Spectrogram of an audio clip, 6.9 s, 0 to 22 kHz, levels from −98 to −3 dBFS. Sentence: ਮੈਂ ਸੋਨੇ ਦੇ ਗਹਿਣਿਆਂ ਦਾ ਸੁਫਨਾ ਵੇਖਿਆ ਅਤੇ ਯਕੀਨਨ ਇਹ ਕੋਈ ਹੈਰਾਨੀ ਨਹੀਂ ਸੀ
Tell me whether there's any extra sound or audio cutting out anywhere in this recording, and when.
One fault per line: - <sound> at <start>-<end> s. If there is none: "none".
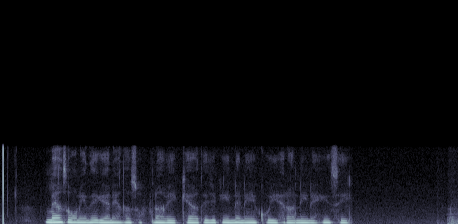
none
